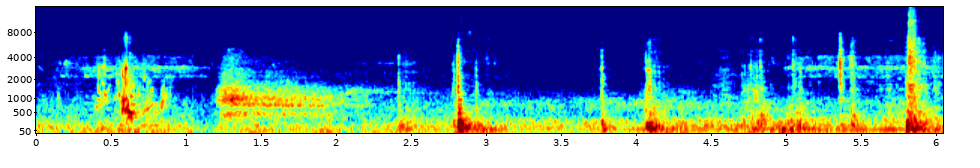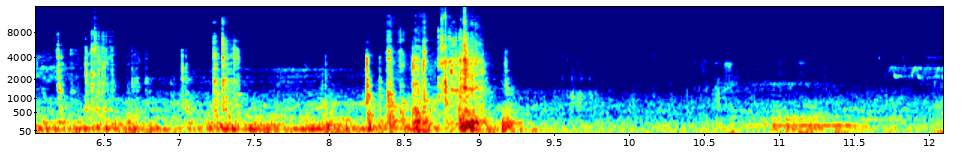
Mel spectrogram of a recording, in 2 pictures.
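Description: A largemouth bass splashing as it is lipped and lifted out of the water beside a kayak. This is followed by a string of sharp clicks and knocks as the fish is held and unhooked on board.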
